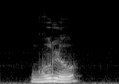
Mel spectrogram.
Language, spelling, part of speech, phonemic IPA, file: French, goulot, noun, /ɡu.lo/, Fr-goulot.ogg
- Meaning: bottleneck (narrow part of a bottle)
